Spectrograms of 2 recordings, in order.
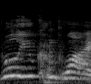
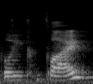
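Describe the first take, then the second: First: High-pitched mock demand; demanding robot. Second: Said in the usual way. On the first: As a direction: play the robot pressing its question. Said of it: "he's like". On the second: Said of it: "And you're like".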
